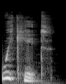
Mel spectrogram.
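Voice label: "wicket", British English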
